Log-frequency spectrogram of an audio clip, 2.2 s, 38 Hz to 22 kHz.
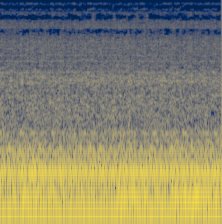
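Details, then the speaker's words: Evo 8 turbo engine after a fuel pressure fix for power loss, started with no foot on the gas: fires right up and settles to a steady, even low idle, smooth rumble, no knocks or stumbles; perfect, normal idle. "No foot on the on the gas pedal. Fires right up. Now let's see where it settles at. And look at that. That's perfect."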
